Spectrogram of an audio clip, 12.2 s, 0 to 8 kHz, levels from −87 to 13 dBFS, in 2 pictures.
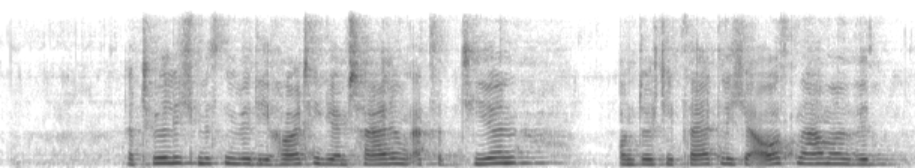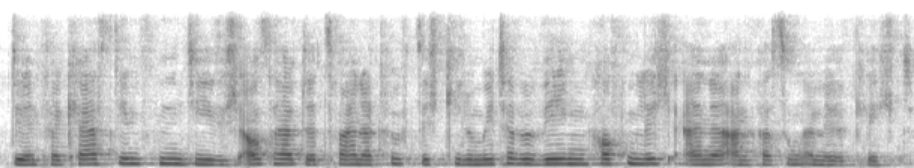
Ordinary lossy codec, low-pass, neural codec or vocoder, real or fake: none; 7.2 kHz; codec, 16 kHz, 4.8 kbps, FACodec; fake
